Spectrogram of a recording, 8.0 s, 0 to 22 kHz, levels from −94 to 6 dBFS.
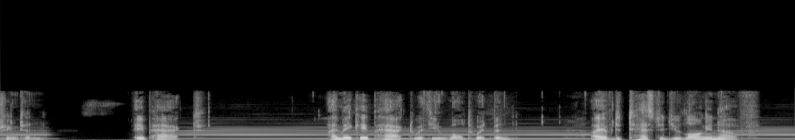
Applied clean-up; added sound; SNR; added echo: none; Wind instrument, woodwind instrument; 16 dB; none.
